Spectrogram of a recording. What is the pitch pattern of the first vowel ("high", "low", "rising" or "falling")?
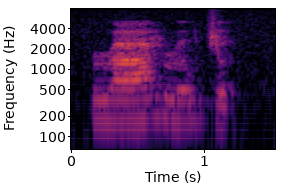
rising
